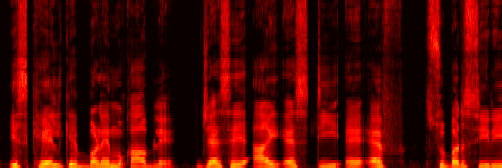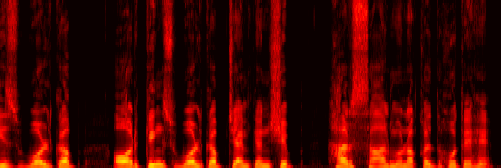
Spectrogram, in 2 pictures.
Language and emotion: Urdu, neutral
